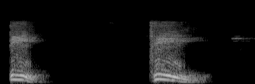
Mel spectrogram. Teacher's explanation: It's an aspirated ta. It's not ta.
